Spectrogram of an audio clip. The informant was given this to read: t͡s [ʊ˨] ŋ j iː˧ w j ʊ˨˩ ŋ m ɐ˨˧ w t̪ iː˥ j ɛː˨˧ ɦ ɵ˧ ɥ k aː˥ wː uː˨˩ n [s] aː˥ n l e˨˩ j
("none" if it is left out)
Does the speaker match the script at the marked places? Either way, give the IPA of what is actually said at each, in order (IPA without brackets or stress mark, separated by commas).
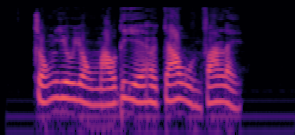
ʊ˨˥, f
